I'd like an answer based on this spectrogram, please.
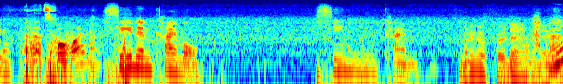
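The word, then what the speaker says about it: coenenchymal: Thank you Steve Oskovich for writing it out phonetically. And that's why sen kyimal sen kim.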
